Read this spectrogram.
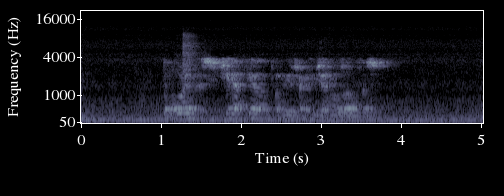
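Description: A man speaks briefly across a quiet room.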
